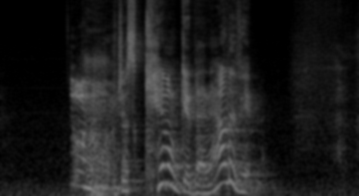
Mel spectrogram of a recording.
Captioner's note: groans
